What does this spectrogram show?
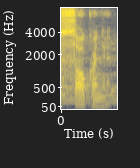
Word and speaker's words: Saucony: Особисто я називаю цей бренд Сауконі, але говорять, що правильно соконі.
